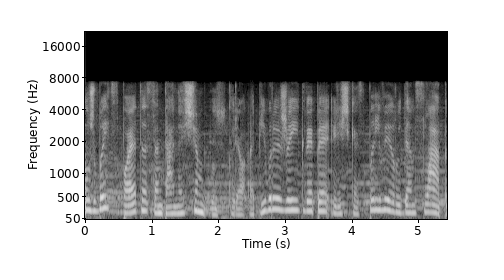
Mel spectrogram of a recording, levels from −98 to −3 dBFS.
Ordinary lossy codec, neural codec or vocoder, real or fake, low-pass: AAC, 48 kbps; codec, 16 kHz, 4 kbps, X-Codec, HuBERT features, trained on balanced general audio; fake; 7.2 kHz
